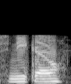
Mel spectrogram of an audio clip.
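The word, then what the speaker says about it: Niko: So like I said, my name's Nico. That's N-I-K-O. And then I'm calling from the Bank of Cardiff. And that's spelled C-A-R-D-I-F-F, as in Frank, Frank.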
